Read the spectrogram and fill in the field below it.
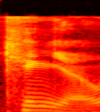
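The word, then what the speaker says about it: Kingyo: been waiting for and and king yo is how you say it it means goldfish and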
